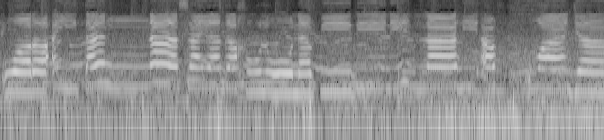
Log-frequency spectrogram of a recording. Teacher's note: Wa ra'aitan nasa, maka bacaannya harus ditekan. Kemudian nun tasydid juga bacaannya gunnah, dibaca dengung yang lama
